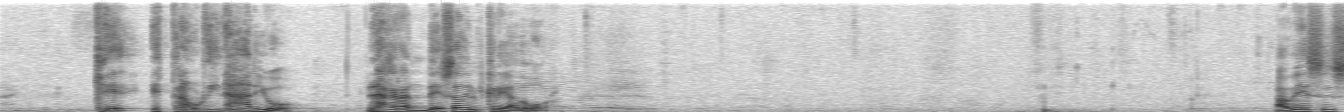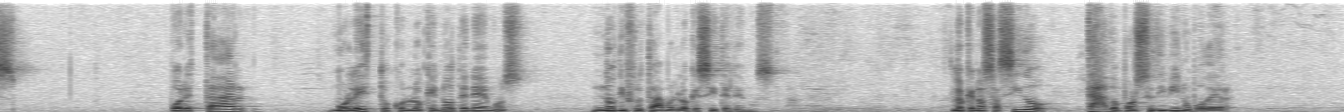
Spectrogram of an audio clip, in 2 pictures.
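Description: A middle-aged man speaks slowly and calmly into a microphone, with pauses, in a reverberant hall.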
